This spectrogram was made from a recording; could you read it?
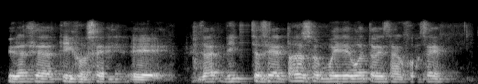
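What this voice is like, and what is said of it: Noticeable foreign Spanish accent. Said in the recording (Spanish): “por tu acento la gente lo va a notar a la primera que hables”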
